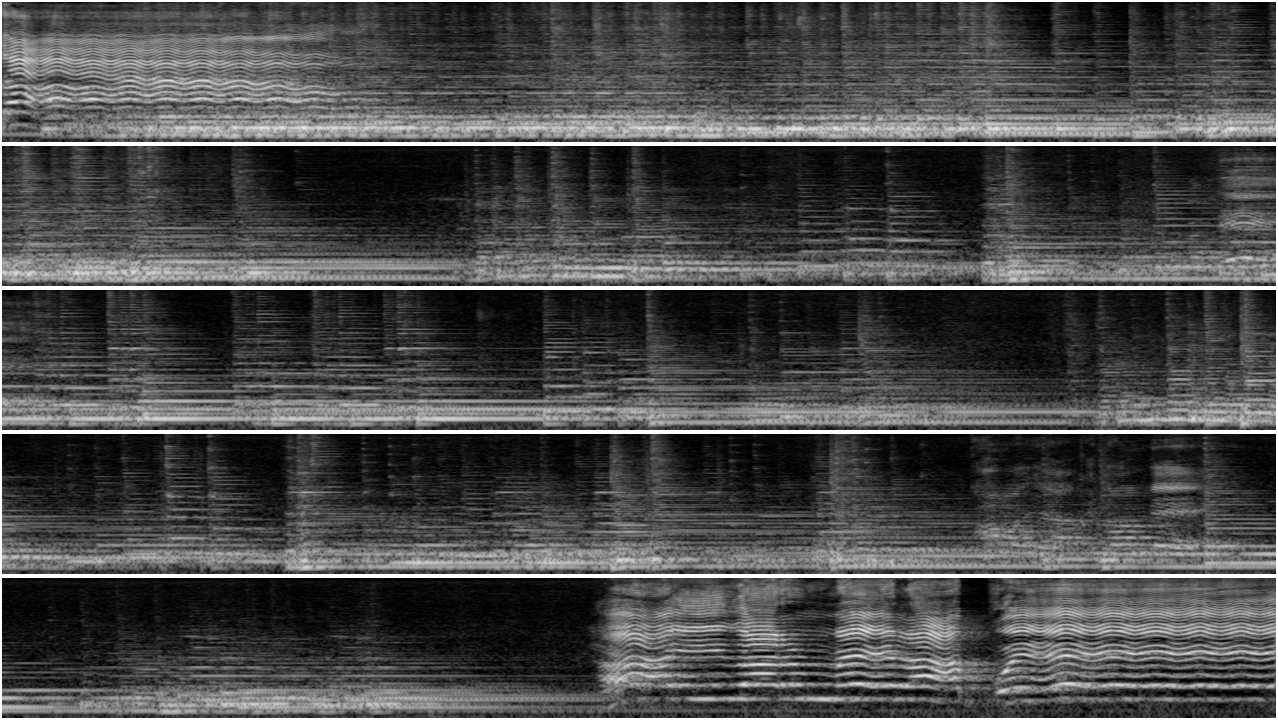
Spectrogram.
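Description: Flamenco guitar playing a solo passage of a taranto between sung verses. A man's held, wavering sung note dies away in the first two seconds, and his singing comes back in near the end.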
